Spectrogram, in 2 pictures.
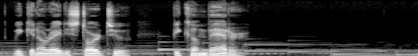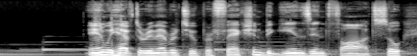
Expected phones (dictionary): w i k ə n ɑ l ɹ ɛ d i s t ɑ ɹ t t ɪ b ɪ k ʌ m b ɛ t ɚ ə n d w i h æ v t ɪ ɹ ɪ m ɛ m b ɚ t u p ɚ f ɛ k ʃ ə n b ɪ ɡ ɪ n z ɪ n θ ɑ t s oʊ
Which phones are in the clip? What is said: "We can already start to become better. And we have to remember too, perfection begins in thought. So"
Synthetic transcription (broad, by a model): w i k ə n l ɹ ɛ d i s t ɑ ɹ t t ɪ b ɪ k ʌ m b ɛ t ɚ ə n w i h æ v t ɪ ɹ ɪ m ɛ m b ɚ t u p ɚ f ɛ k ʃ ə n b ɪ ɡ ɪ n z ɪ n θ ɑ t s oʊ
